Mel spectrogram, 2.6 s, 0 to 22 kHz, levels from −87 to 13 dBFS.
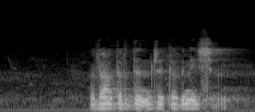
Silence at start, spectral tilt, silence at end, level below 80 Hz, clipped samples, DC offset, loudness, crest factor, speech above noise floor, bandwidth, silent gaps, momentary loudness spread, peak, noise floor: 0.9 s; -9 dB/octave; 0.15 s; -54 dBFS; under 0.1%; under 0.1%; -21 LUFS; 18 dB; 31 dB; 6.2 kHz; none; 11 LU; -4 dBFS; -52 dBFS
